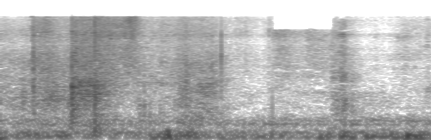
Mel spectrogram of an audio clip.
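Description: Card stock and craft supplies handled on a work table: a short papery rustle about half a second in, then a soft knock.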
